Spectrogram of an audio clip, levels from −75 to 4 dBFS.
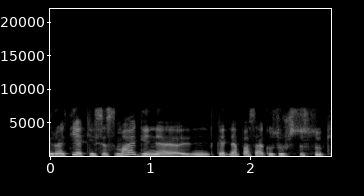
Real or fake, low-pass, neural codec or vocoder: real; 7.2 kHz; none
